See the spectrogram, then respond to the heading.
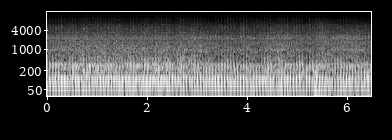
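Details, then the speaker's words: Dingo 420 single-cylinder kart on test ride, chest-mounted camera, exhaust reworked to face rearward; even low thumping at steady throttle, quieter than before, no crackle or knock: normal exhaust note, though chain and axle problems persist. "Exhaust sounds good, not nearly as loud and in your face as the other one, obviously, since it's facing the other direction."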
